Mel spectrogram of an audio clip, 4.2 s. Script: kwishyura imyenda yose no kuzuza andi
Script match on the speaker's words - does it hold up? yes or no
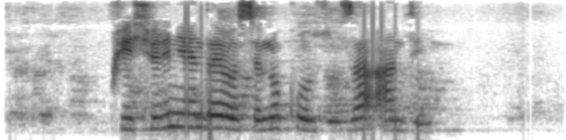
yes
